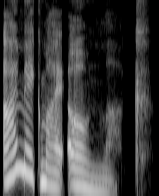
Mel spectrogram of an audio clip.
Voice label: female blood elf emote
